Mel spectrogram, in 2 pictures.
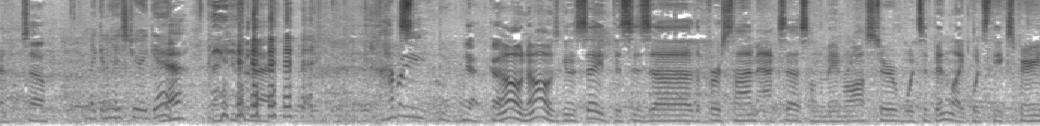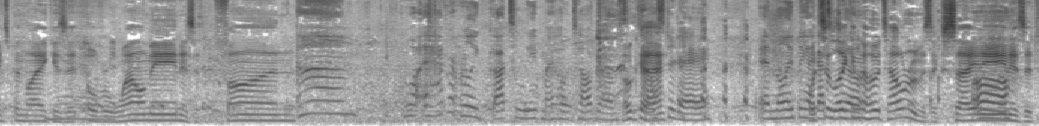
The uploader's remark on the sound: Live from WrestleMania Radio Row. LIVE from Radio Row at WrestleMania 32!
